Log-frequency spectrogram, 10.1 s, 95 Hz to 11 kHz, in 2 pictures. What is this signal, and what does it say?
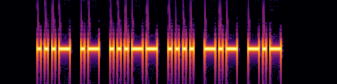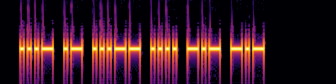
Morse code, heard as a keyed tone, about 22 wpm, 700 Hz. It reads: VA3HKK VA3HKK
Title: DXCC-100 Call Signs - 6 Characters - Repeated 2x - 22wpm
